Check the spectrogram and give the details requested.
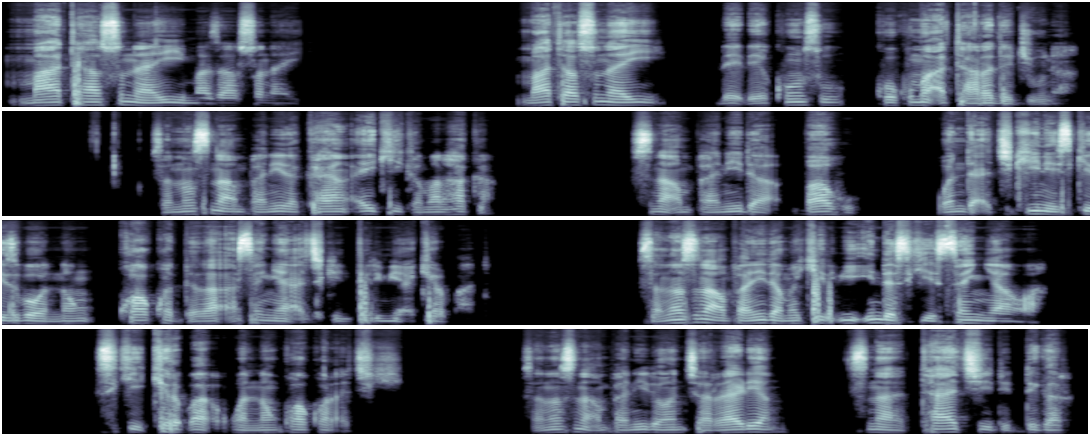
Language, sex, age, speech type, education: Hausa, male, 30-45, spontaneous, tertiary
